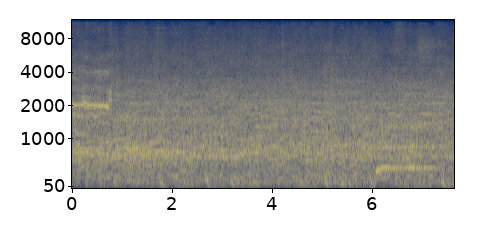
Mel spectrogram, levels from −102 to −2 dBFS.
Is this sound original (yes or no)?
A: no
